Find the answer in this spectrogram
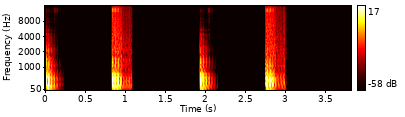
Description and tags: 8bit loop
Loop of short noisy bitcrushed bass notes at 125 beats per minute.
